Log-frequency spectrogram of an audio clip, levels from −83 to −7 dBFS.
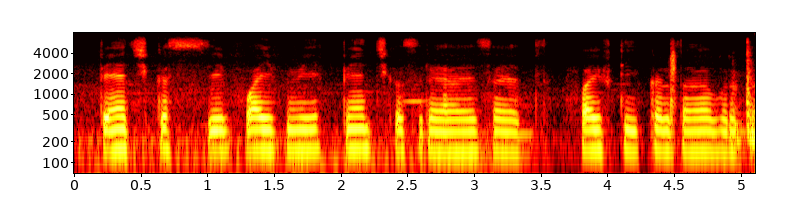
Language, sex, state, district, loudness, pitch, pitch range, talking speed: Hindi, male, Uttar Pradesh, Muzaffarnagar, -25 LUFS, 145 Hz, 140-150 Hz, 165 wpm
